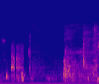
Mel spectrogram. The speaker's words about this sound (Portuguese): Ouviram meu cachorro?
